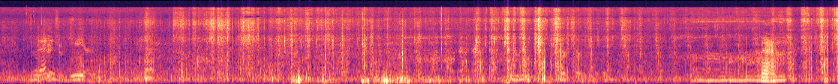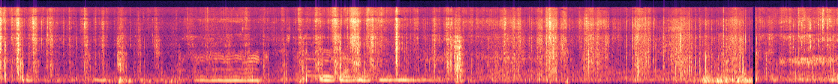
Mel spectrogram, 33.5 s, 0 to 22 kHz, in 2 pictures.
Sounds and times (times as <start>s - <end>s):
Speech: 0.6s - 1.9s, 10.1s - 12.3s, 15.2s - 15.6s, 22.4s - 25.2s.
